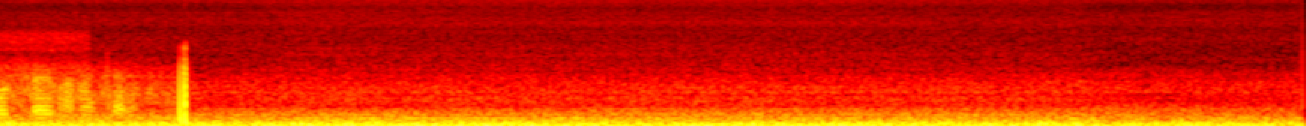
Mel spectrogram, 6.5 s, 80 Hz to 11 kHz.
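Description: Cessna 172SP's four-cylinder Lycoming engine and propeller heard from inside the cabin: a steady, deep drone at reduced power for the descent to landing.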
